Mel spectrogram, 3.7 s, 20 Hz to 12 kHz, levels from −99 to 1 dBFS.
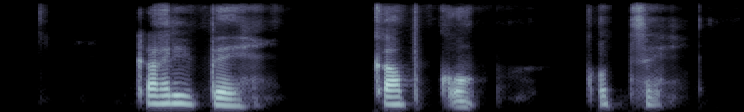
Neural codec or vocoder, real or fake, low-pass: codec, 24 kHz, 1.2 kbps, DualCodec; fake; 10.8 kHz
